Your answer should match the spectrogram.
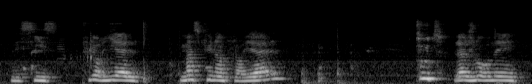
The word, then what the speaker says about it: toute: Toute la journée. You do pronounce the T here because you got E at the end. So toute.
